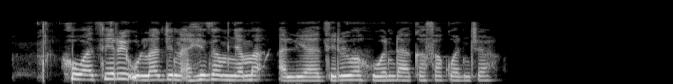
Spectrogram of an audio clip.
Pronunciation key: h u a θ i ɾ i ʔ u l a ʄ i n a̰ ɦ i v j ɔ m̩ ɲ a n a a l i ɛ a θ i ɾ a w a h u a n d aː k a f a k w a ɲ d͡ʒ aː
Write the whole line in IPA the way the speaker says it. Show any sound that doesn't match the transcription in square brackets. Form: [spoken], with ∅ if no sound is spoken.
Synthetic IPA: h u a θ i ɾ i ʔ u l a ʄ i n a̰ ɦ i v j ɔ m̩ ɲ a [m] a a l i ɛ a θ i ɾ [i] w a h u [ɛ] n d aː k a f a k w a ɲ d͡ʒ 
